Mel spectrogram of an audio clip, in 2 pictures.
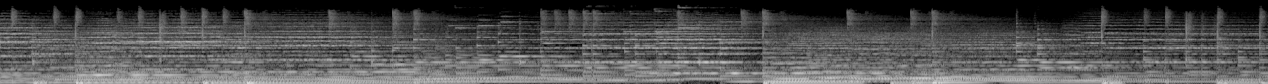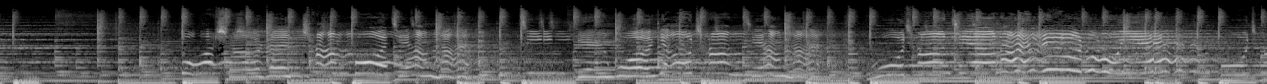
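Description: Overlapping chunks: every 6 s, at 5.92, 12.02, 18.12 and 24.22 s, a 100 ms slice replays, unlike a dropout, where the audio would vanish instead.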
